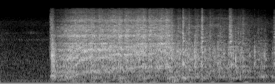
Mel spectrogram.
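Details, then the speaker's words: Allis-Chalmers tractor after engine swap, engine previously seized and freed, throttle acting as choke: hard, rough cranking for about two and a half seconds without catching; cranks but no start, carburetor suspected. "promising very promising it's trying it's trying really hard"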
